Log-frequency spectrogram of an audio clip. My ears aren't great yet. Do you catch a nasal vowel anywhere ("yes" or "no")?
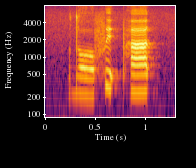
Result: no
